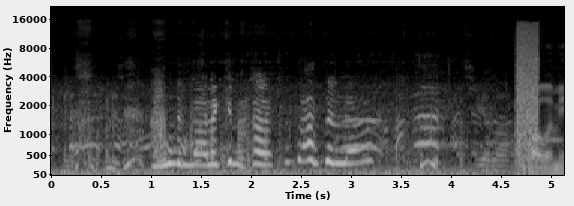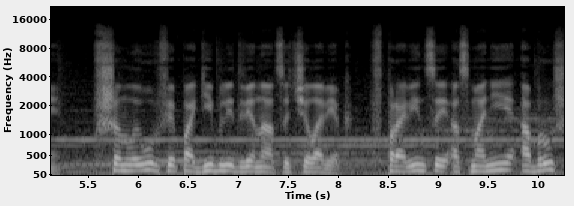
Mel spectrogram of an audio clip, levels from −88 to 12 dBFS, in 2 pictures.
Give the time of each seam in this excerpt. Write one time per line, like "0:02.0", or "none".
0:04.8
